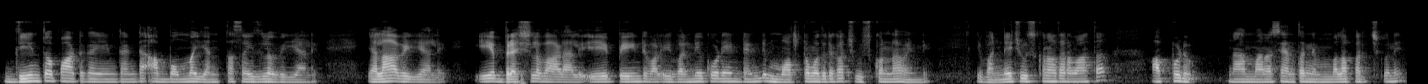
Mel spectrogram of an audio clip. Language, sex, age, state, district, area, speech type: Telugu, male, 18-30, Andhra Pradesh, Kakinada, rural, spontaneous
